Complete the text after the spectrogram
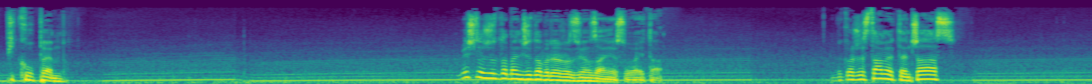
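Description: Car engines hum steadily in slow traffic.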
